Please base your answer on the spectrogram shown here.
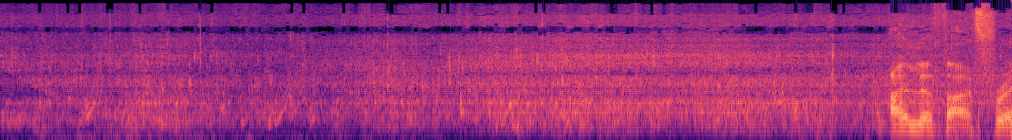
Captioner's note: waves splashing on the beach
